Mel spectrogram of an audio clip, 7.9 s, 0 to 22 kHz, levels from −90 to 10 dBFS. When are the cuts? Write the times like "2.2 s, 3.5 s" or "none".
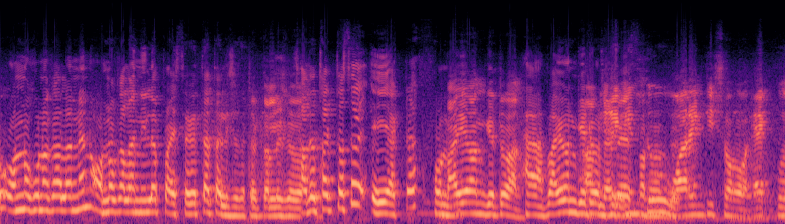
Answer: none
